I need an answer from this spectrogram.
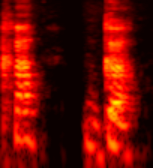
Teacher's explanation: Okay, so there aren't any velaric sounds that spring obviously to mind in English, but actually if you think about g and k, then I hope you can hear that they are velar, the soft palate. Your tongue is reaching up k, g, and hitting the soft palate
